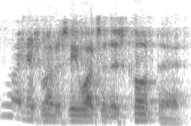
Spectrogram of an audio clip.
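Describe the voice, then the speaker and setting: An actor playing a nervous, defensive businessman in a 1950s radio drama, flustered and halting. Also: medium pitch, big pitch swings, lightly acted. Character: nervous, defensive businessman under police suspicion. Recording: tinny, echoing old radio recording.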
